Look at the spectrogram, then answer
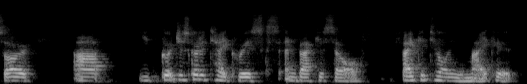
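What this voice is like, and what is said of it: Australian accent. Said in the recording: “your Australianisms ... how to speak Australian”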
